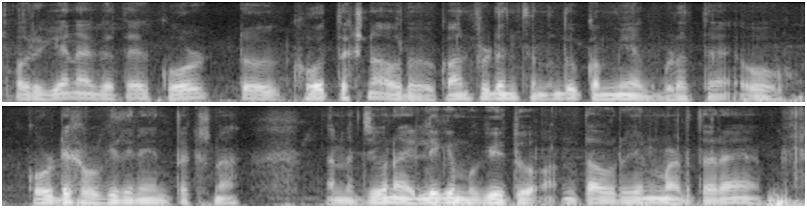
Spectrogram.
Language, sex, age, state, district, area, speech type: Kannada, male, 18-30, Karnataka, Shimoga, rural, spontaneous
